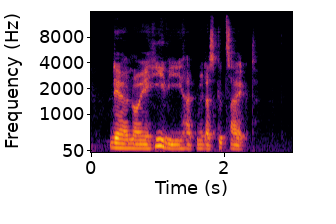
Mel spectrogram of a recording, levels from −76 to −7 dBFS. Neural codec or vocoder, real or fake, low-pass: codec, 44.1 kHz, 7.8 kbps, DAC; fake; 14.4 kHz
